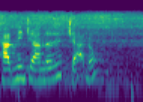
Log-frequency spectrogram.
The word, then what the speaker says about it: Parmigiano Reggiano: Parmesan cheese, parmigiano reggiano.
